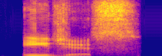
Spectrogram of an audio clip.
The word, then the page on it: aegis: British English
